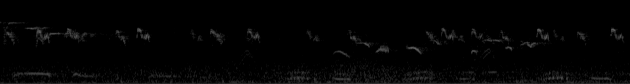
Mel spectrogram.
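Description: Birds chirping, faint and outdoors: a steady scatter of short, high chirps and a few falling whistled notes.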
